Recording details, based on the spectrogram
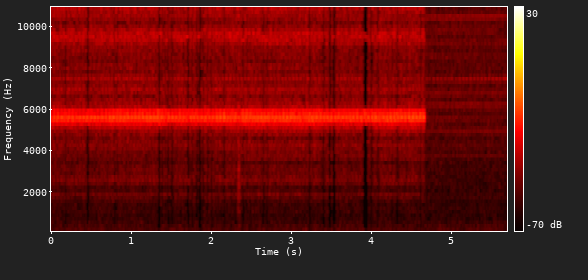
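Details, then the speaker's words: Sony D-EJ955 CD Walkman (2001) on G-Protection setting 2: a faint high whine and soft ticking while the disc reads ahead, then quiet for longer before reading again, versus more frequent reads on setting 1. Normal reading cycle. "okay it's stopped spinning so the comparison between the G protection two and one is that the second setting seems to read more and then it's quiet for longer before it starts reading again"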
